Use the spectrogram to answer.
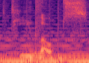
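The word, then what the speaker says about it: Tee Lopes: a minor celebrity uh I believe it's pronounced T Lopes T Lopes music who's doing the music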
